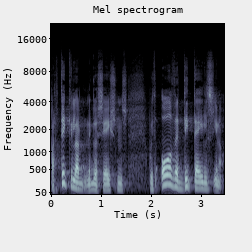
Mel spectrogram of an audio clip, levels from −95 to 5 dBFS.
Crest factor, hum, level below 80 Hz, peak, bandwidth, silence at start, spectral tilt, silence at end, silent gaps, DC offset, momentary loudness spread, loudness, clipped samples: 18 dB; none; -66 dBFS; -10 dBFS; 11 kHz; 0 s; -6.5 dB/octave; 0.05 s; none; under 0.1%; 16 LU; -27 LUFS; under 0.1%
